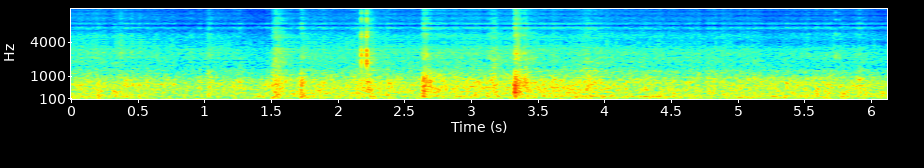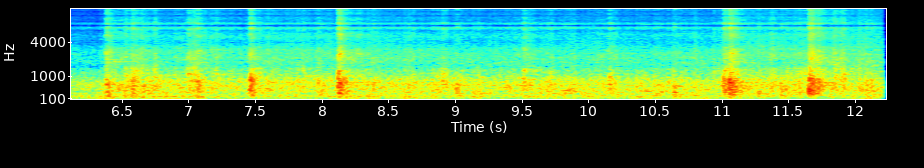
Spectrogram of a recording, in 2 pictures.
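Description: Heritage train running along the line, heard from on board at an open window: a steady rumble of wheels on rail with sharp clicks as the wheels cross rail joints, coming in loose groups a few seconds apart.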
